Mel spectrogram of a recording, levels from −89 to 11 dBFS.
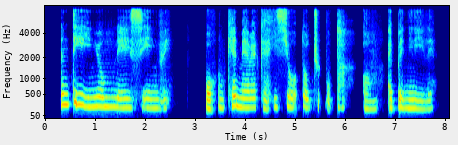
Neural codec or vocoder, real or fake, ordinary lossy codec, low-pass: codec, 16 kHz in and 24 kHz out, 0.4 kbps, LongCat-Audio-Codec, fine tuned four codebook decoder; fake; none; 7.2 kHz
